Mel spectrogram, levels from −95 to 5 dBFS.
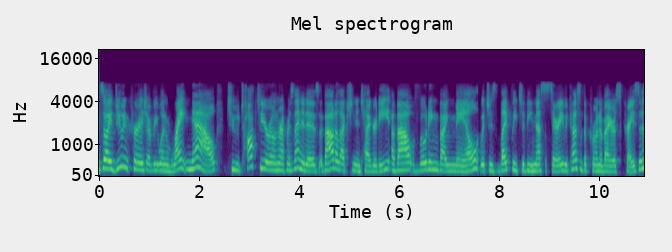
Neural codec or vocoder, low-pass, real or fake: codec, 16 kHz, 2 kbps, X-Codec, HuBERT features, trained on general audio; 7.2 kHz; fake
